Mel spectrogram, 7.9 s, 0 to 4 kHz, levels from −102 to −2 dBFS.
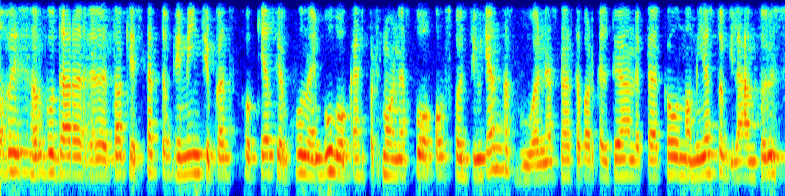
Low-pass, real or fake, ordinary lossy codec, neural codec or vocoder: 3.6 kHz; fake; Opus, 64 kbps; codec, 24 kHz, 0.9 kbps, WavTokenizer, medium speech release version 2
